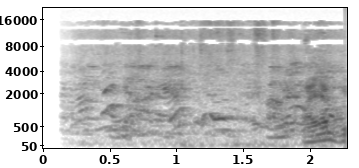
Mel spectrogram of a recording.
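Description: Indistinct voices of several people talking at once, starting just after a moment of silence.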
